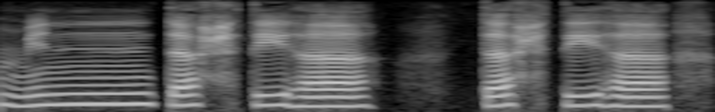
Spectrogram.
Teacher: नून साकिन है, उसके बाद हरूफ ख्वा में से ता आ रहा है, यहाँ पर भी गुन्ना होगा।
